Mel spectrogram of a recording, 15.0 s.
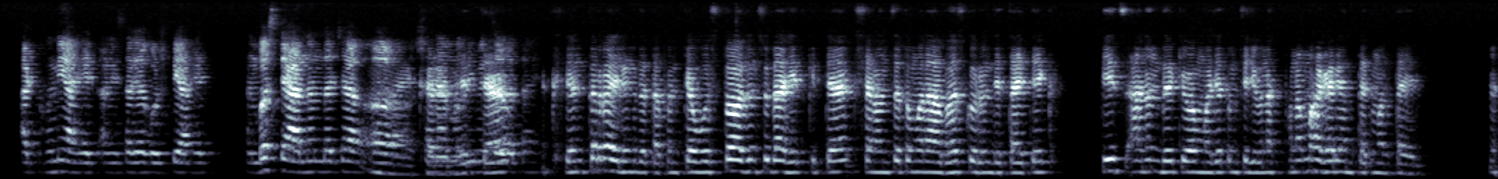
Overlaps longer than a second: present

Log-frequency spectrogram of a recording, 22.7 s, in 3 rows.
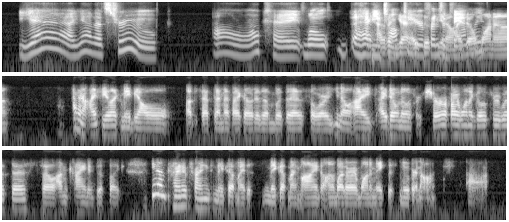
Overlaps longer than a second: present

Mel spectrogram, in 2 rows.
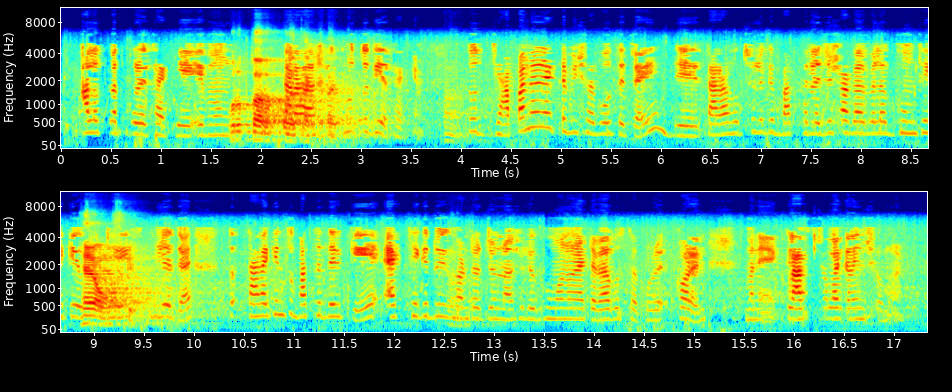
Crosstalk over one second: none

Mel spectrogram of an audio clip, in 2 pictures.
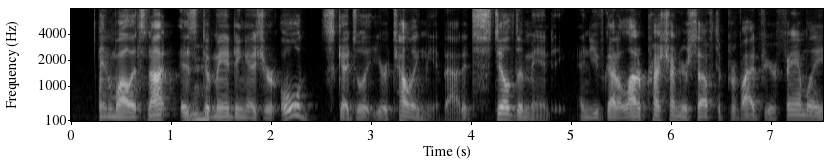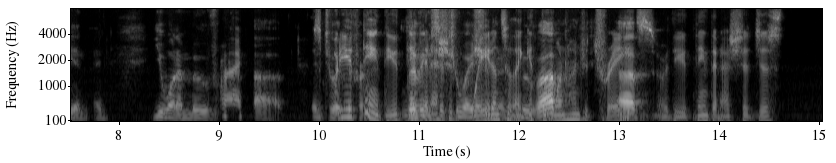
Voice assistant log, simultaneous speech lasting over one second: present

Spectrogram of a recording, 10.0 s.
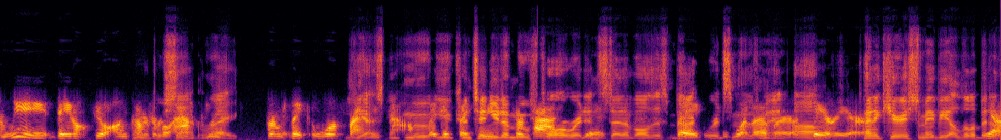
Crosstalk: present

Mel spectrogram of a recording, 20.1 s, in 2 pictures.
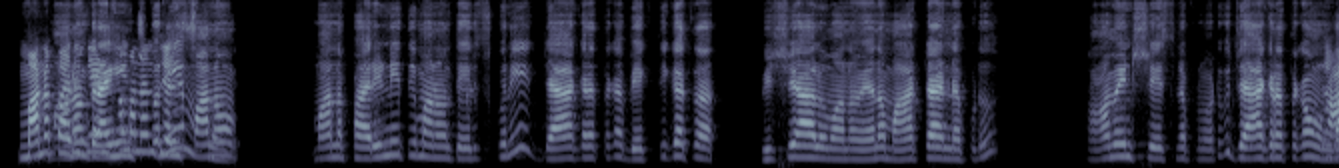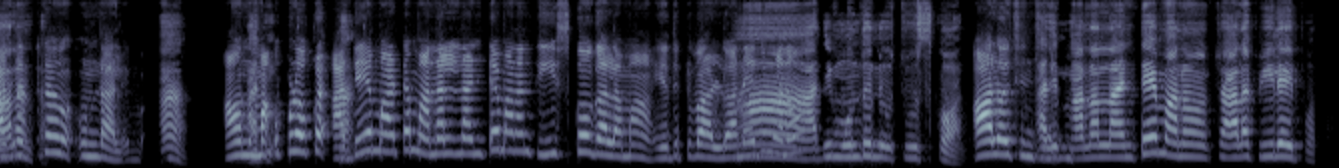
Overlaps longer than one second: present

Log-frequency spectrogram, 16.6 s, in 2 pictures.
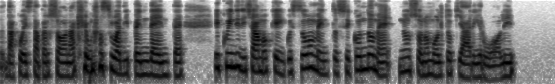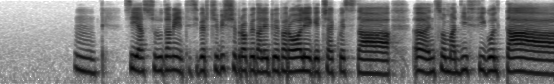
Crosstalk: none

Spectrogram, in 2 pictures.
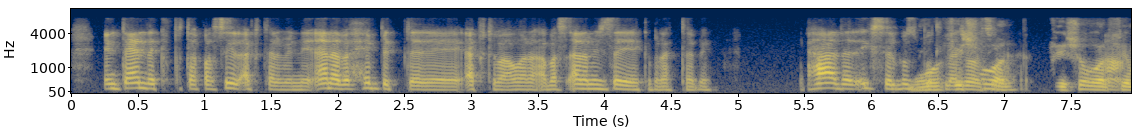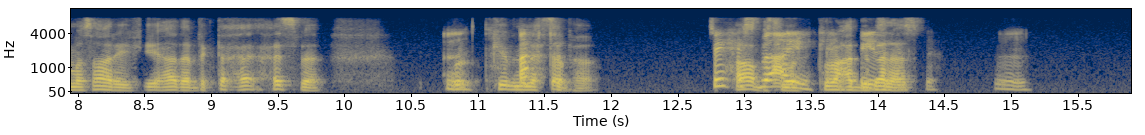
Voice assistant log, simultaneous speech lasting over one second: present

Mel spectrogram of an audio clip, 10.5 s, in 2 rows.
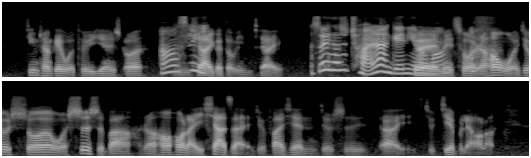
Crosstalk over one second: none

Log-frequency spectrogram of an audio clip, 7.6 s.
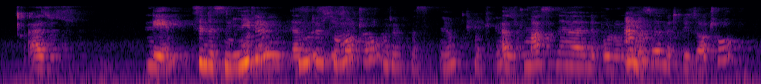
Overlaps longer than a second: present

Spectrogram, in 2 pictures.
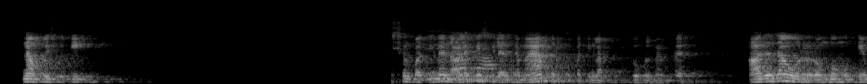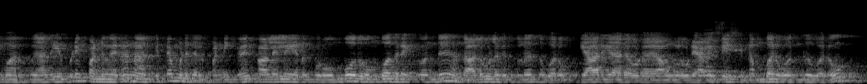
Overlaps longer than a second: present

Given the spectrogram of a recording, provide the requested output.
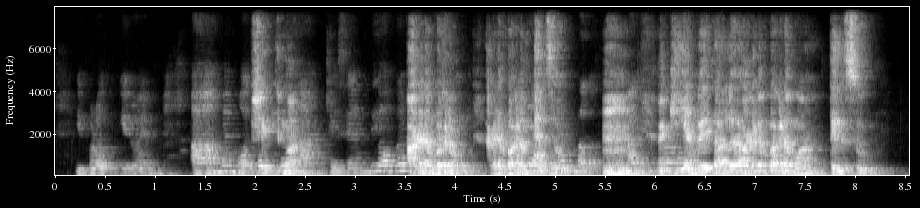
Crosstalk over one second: present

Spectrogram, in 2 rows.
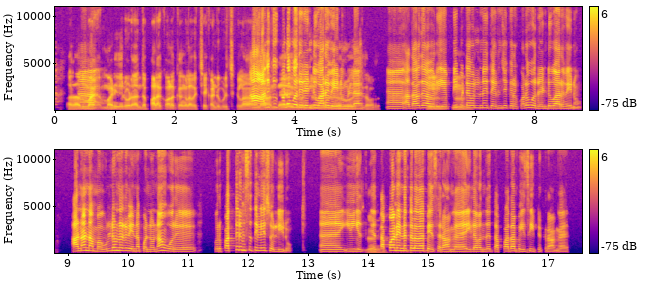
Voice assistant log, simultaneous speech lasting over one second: present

